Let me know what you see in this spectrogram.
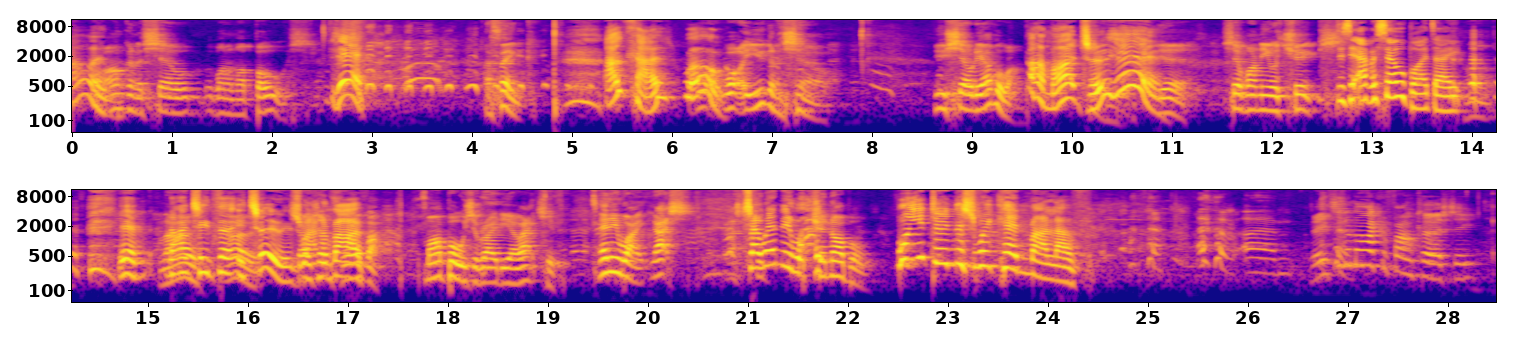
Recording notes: LIVE at the Underbelly, London, 7th June 2019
